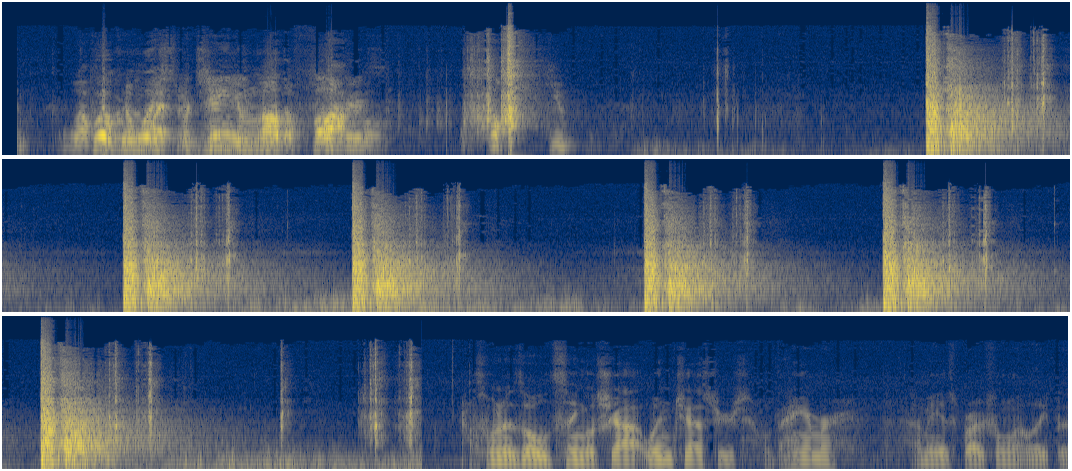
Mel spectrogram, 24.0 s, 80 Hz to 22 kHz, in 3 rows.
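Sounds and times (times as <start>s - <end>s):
gunshots: 6.9s - 8.0s, 8.9s - 9.9s, 10.6s - 11.7s, 12.8s - 13.9s, 14.6s - 15.7s, 16.3s - 17.4s.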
